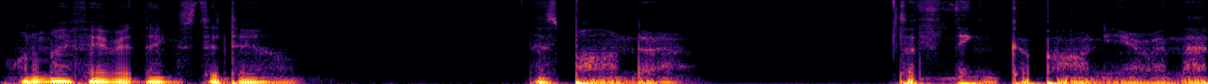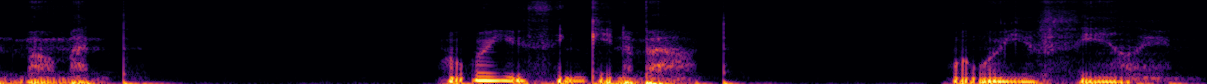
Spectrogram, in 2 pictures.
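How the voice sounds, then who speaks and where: A man playing an obsessive, menacing photographer in love, speaking slowly and intimately in an ASMR roleplay with a husky, breathy voice. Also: big pitch swings, no echo, heavily acted. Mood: adoring, obsessive. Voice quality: very deep, husky, creaky, breathy. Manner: slow, hushed, lingering pauses. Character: obsessive, menacing yandere male photographer stalking his beloved.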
